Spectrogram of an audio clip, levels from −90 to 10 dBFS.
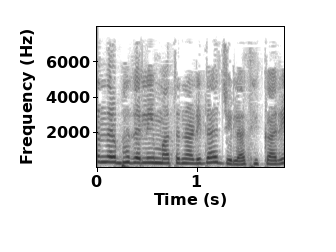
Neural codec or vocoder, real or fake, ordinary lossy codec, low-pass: none; real; AAC, 32 kbps; 7.2 kHz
